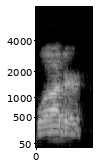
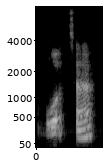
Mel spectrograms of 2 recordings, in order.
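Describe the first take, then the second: First: The middle sound is like a d. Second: The middle sound is a clear t. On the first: "We say water. So this T becomes D" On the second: "They say water in British"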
